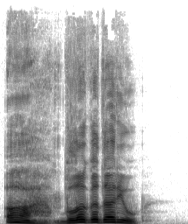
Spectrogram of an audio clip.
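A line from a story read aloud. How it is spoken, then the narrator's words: Joyful mumble. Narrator (Russian): Его сердце радостно забилось, он пробормотал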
